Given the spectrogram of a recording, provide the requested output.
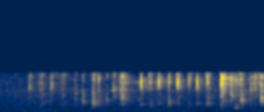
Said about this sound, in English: I don't know if she's hearing all of this. I'm just typing it.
